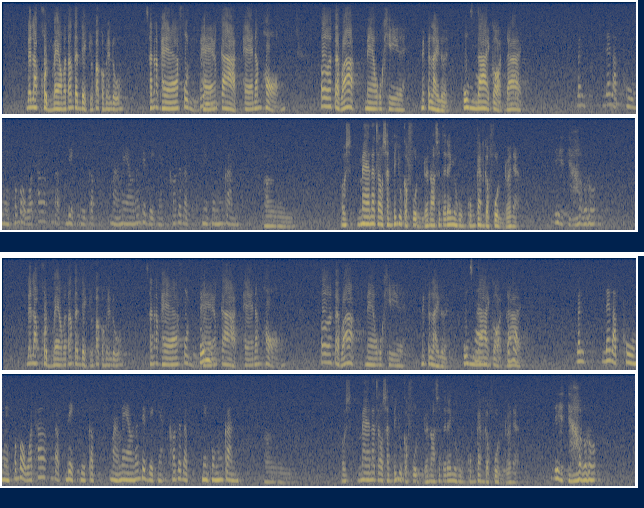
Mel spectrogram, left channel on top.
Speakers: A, on the left; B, on the right.
A: ได้รับขนแมวมาตั้งแต่เด็กหรือเปล่าก็ไม่รู้ฉันอะแพ้ฝุ่นแพ้อากาศแพ้น้ำหอม
B: เฮ้ย
A: เออแต่ว่าแมวโอเคเลยไม่เป็นไรเลยอุ้มได้กอดได้
B: ใช่เขาบอก มันได้รับภูมิไงเขาบอกว่าถ้าแบบเด็กอยู่กับหมาแมวตั้งแต่เด็กเนี่ยเขาจะแบบมีภูมิคุ้มกัน
A: เออเอาแม่น่าจะเอาฉันไปอยู่กับฝุ่นด้วยเนาะฉันจะได้มีภูมิคุ้มกันกับฝุ่นด้วยเนี่ย
B: อืมเดี๋ยว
